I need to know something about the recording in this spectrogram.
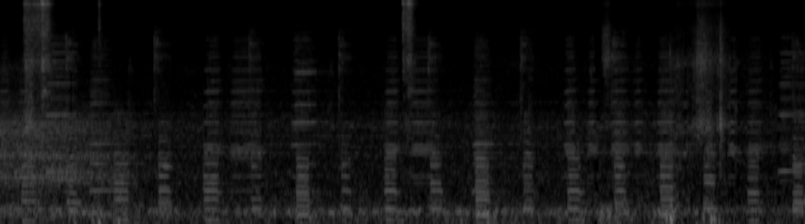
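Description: Quiet background music: a melody of short, separate notes.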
